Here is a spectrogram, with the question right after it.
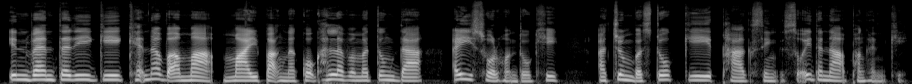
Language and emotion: Manipuri, happy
